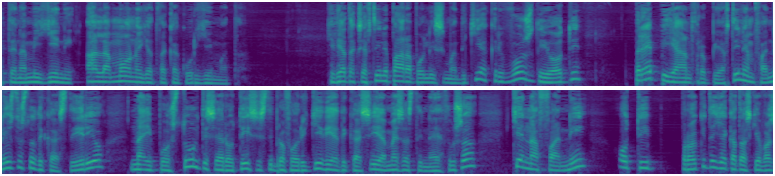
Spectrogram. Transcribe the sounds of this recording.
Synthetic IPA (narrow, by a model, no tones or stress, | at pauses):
t̪e̞nɐmiʝiniɐlɐmo̞no̞ʝɐt̪ɐkɐkuɾʝimɐt̪ɐ̥ | ceiðiɐt̪ɐksiɐft̪iine̞pɐɾɐpo̞lisimɐnd̪iciɐkɾivo̞zðio̞t̪i | pɾe̞piːɐnθɾo̞piɐft̪inɐe̞ɱfɐnizot̪st̪o̞ðikɐst̪iɾio̞ | nɐipo̞st̪unt̪ise̞ɾo̞t̪isist̪imbɾo̞fo̞ɾiciðiɐðikɐsiɐme̞sɐst̪ine̞θusɐ | ce̞nɐfɐni | o̞t̪i | pɾo̞cit̪e̞ʝɐkɐt̪ɐsce̞vɐz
